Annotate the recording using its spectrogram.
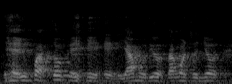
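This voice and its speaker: A male pastor preaching a sermon in a church, swinging between quiet asides and shouted emphasis. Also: on the high side, brisk, slight background noise. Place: church sanctuary. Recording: echoey church room.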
